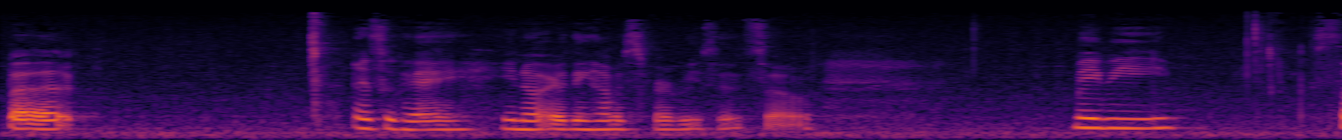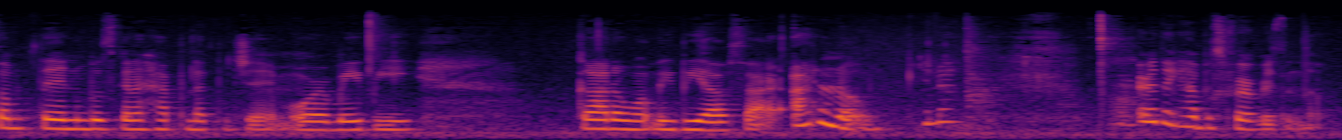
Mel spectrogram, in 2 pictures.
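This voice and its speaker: A woman's voice: fairly high pitch, brisk, vocal fry, pauses often, dark tone, a little hiss or hum. A young woman in her twenties chatting casually to camera while sick, her voice stuffy and nasal, rambling in slangy speech. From Florida. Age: 20s. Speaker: lifestyle vlogger. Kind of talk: casual vlog chat to camera.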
